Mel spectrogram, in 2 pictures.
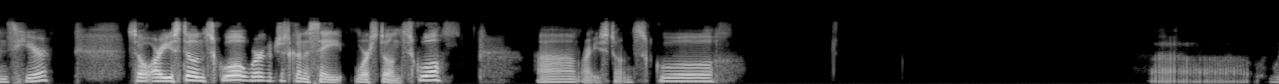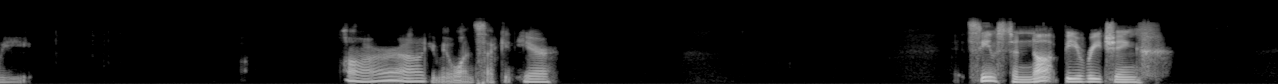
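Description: A young man talks calmly into a close microphone, in bursts with pauses.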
